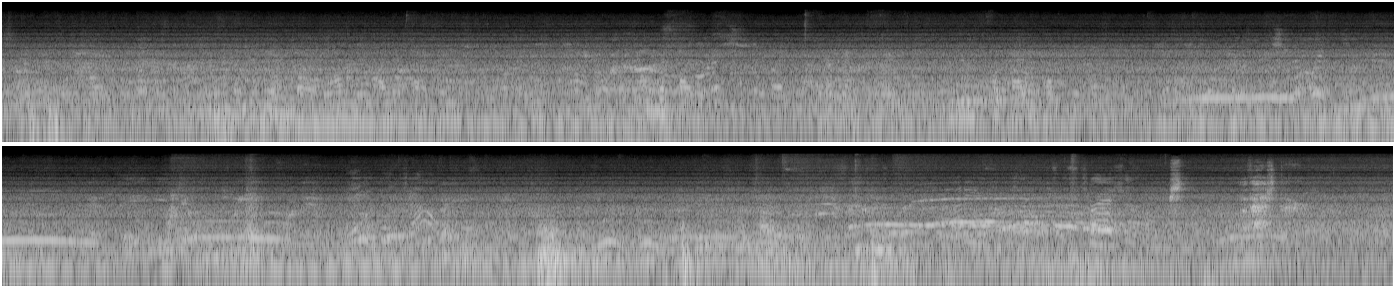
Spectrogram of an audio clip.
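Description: Indistinct chatter of riders in a boat on a dark ride's indoor waterway, over a steady low hum; a few sliding tones rise and fall near the end.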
